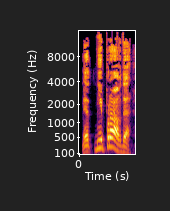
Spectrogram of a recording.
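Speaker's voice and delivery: breathless, stammered denial; shocked denial. Acted. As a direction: gasp out the denial. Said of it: "выдохнул он".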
